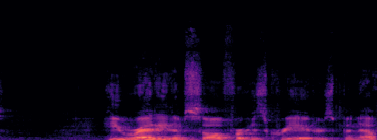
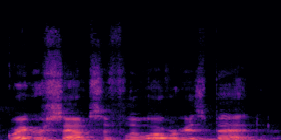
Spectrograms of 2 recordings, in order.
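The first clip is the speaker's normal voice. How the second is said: ordinary delivery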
